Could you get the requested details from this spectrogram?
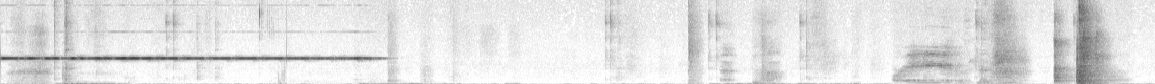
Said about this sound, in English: set off the smoke alarm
